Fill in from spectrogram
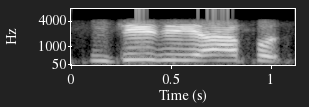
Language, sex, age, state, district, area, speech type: Urdu, female, 30-45, Uttar Pradesh, Aligarh, rural, conversation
